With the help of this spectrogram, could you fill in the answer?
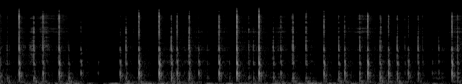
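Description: Long nails tap rapidly on the hollow base of a plastic window candolier, a 1980s window light. The clicks are quick, sharp and bright with almost no ring, and they come in an uneven stream with a brief pause near the one-second mark.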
